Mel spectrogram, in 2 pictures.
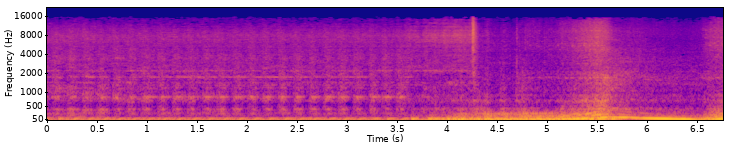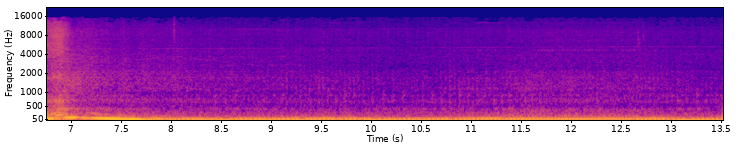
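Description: Ford Focus ST170's four-cylinder engine on individual throttle bodies cranking on the starter for about four seconds before it fires, revving up and down twice and then settling into a steady idle. A hard start: it only wants to fire once the throttle is opened into the richer cranking-fuel cells.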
